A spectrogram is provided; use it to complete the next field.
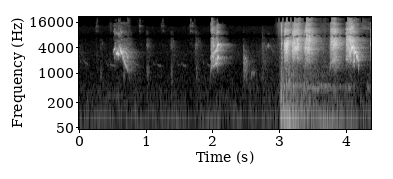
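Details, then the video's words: Budgerigars chirping: a few separate high, downward-sweeping chirps in the first two seconds, then a loud, dense burst of rapid overlapping chirps and tweets through the final second and a half. "Budgiesss!! Come out 🤫 || Budgies sound || Chirpy Birds"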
